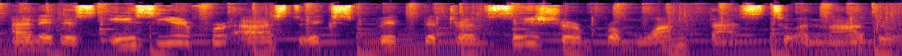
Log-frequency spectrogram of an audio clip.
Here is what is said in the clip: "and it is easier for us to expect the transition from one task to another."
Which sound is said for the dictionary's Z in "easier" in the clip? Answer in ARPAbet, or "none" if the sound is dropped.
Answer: S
